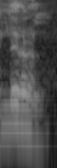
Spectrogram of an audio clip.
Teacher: It is not actually D, it is close to R. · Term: flap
